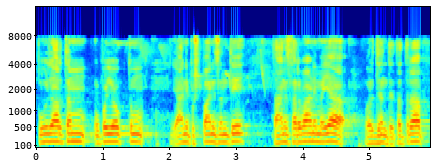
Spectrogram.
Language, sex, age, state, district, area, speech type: Sanskrit, male, 18-30, Karnataka, Bangalore Rural, urban, spontaneous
